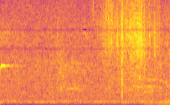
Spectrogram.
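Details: Wild honey bee colony near Kiev, Ukraine, its four-comb nest on a fallen tree close to the forest floor, being smoked and moved into a hive; a steady low droning hum runs throughout, with faint hiss above.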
